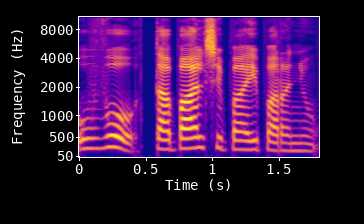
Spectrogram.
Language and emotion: Malayalam, neutral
